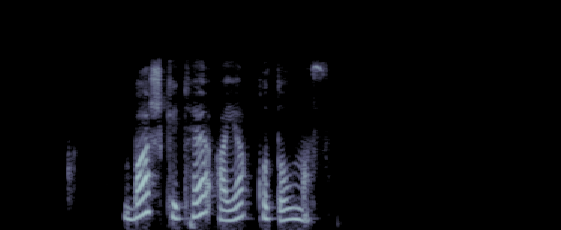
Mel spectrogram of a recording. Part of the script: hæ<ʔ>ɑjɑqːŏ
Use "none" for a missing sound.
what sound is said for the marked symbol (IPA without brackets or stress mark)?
ʔ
